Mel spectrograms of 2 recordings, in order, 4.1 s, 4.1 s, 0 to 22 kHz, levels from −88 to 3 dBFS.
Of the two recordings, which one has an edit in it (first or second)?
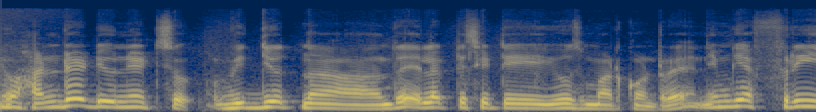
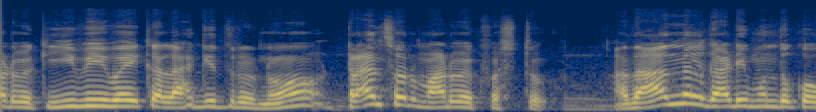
first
